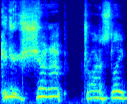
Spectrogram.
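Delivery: high-pitched, squeaky, mild mock yell.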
